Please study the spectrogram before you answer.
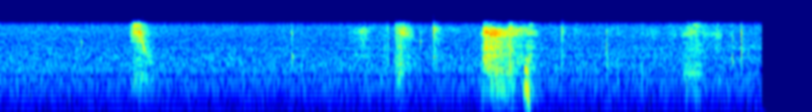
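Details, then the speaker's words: Fake (simulated) baby sneeze, with "achoo" spoken: several short, sharp sneeze-like bursts, the loudest near the middle, on a muffled, narrow-sounding recording; sneezing. "you say achoo? Achoo. Achoo. Achoo."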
